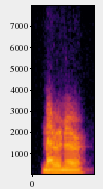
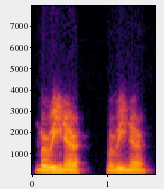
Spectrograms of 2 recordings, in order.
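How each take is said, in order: First: Mariner as MARE-in-er; alternative pronunciation. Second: Mariner as muh-REE-ner; trying a pronunciation. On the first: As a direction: say Mariner with stress on the first syllable. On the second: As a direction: say Mariner with a long ee in the middle. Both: Shown as a demonstration. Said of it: "I don't know".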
